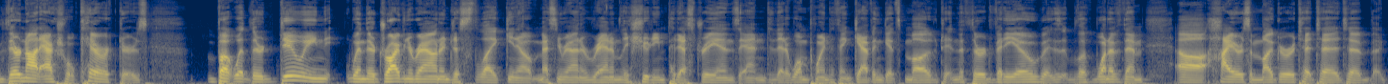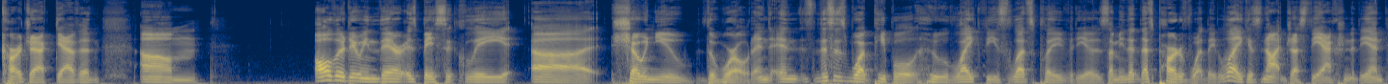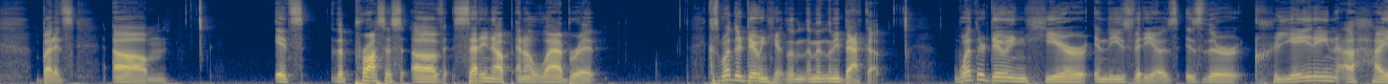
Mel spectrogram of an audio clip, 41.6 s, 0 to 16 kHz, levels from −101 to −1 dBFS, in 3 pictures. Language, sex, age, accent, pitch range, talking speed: English, male, 30-49, American, 105-125 Hz, 175 wpm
